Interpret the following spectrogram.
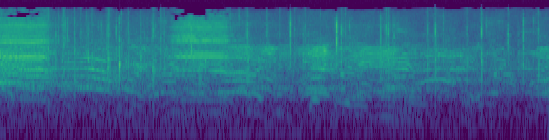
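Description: Indistinct shouting and calling of several voices across an open playing field, with no words clear, loudest at the start and easing off slightly after about half a second.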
